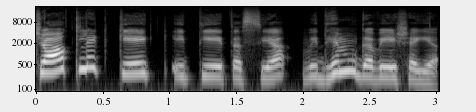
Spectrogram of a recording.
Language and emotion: Sanskrit, neutral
